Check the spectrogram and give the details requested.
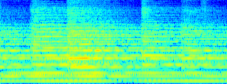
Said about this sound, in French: Pour la première fois depuis des décennies, des siècles sûrement, les Parisiens n'entendront pas, pour quelque temps en tout cas, les cloches de Notre-Dame sonner à chaque heure.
